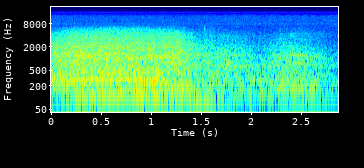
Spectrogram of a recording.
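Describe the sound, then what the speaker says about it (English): A heavy lorry rumbles past, its deep engine drone loud at first and then easing off as it moves away. "The main source of this noise is heavy lorries."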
